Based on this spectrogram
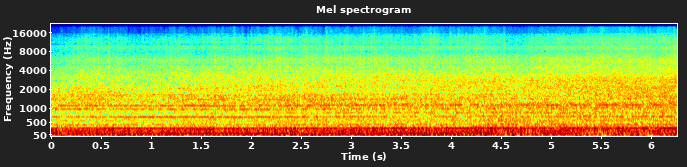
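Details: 1949 Ford 8N tractor, engine freshly rebuilt over 10 weeks, test run; steady, even low putter with constant hum on top, no misses or knocking; normal running.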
